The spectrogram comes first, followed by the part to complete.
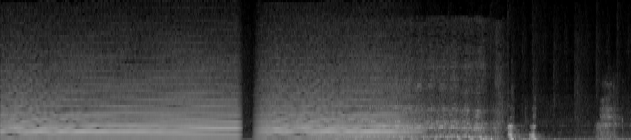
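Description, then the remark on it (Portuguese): A sustained, loud horn blast with steady harmonic tones cuts out briefly, then a horse's shrill neigh whinnies and warbles downward before fading. No one speaks. “Buzina e bronco ainda, né?”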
